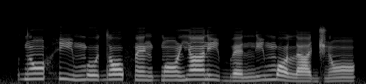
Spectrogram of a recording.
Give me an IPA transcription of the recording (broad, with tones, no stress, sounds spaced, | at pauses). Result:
d ɔ̃˦ h i˦˨ m o˧ d ɔ˦ f ɛ̃˧ ɡ͡b ɔ̃˧ j ã˦ ɾ i˦˨ b ɛ˨ n i˨˦ m ɔ˦˨ l a˨ d͡ʒ ɔ̃˨˦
